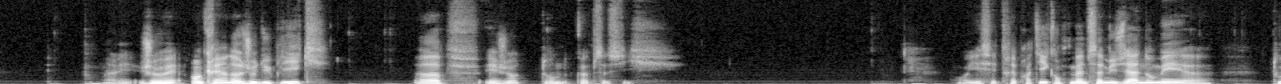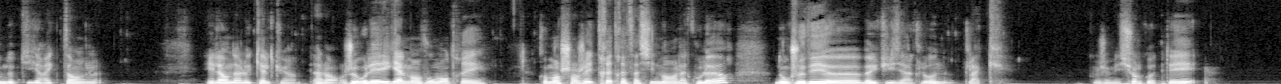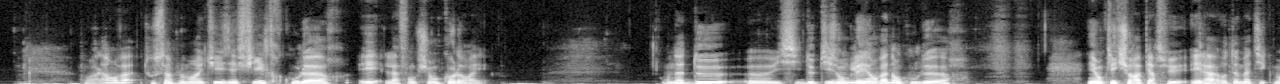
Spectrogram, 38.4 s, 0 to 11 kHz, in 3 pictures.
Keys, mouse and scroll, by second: 2.3 ctrl+d, 2.8-3.7 ctrl+drag, 3.8 click, 4.7-5.6 drag, 5.9-8.9 drag, 10.9 click, 11.4 click, 11.9 click, 12.3 click, 12.7 click, 13.4 click, 14.0 click, 14.6 click, 15.3 click, 15.7 click, 16.1 middle click, 17.7 click, 18.1 click, 18.4 middle click, 19.0 click, 22.3 click, 22.8-25.9 drag, 25.9 ctrl+middle click, 27.4 click, 29.9 click, 30.6 middle click, 31.7 click, 32.6 click, 33.2 click, 33.6 click, 34.2 click, 35.1-35.5 drag, 36.7 click.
